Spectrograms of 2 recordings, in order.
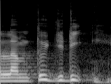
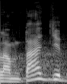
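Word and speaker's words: لم تجدِ: Summa iza lam tujdi. Lam tujdi artinya lam tupid. Bacanya bukan lam tajid gitu.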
